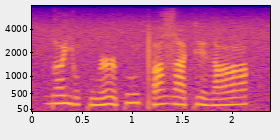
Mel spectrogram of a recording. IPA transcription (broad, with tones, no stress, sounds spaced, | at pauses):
ɡ ʌ˦˥ j ʊ˨˦ k w ə˞˩˧˩ p u˦˥ pʼ ʌ˨˦ zˤ i˧˩ k ɪ˧˩ ð ɑ˨˦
